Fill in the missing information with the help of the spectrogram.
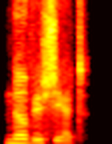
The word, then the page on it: noviciate: Indian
